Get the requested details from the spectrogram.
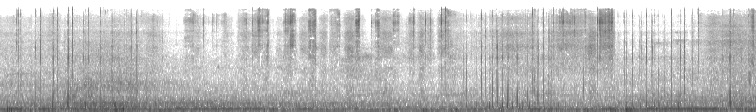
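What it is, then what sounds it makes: Plastic playground drum scratched with fingernails. Long red nails scratch and rub across the textured, embossed top of a round, hollow, blue hard-plastic playground drum set in sand. The result is a steady run of quick, uneven scraping strokes over a deep, hollow low resonance, with faint bright rasping edges.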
